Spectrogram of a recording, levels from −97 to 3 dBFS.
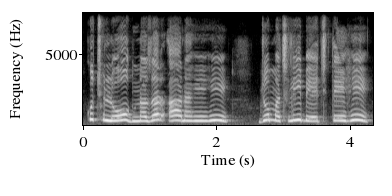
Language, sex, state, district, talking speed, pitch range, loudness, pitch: Hindi, female, Madhya Pradesh, Bhopal, 140 wpm, 325-370 Hz, -12 LUFS, 345 Hz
